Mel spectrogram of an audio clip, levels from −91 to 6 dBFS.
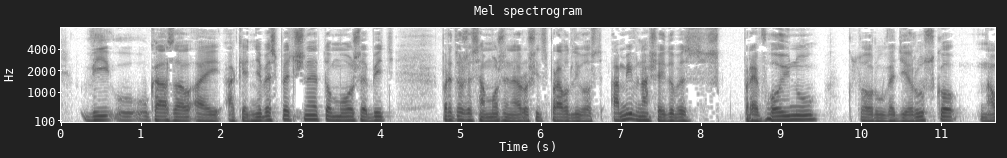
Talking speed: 125 wpm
